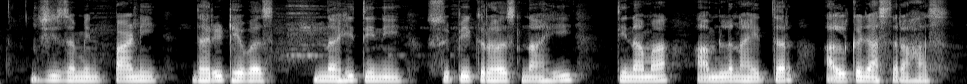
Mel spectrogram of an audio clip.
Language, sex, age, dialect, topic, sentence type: Marathi, male, 18-24, Northern Konkan, agriculture, statement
